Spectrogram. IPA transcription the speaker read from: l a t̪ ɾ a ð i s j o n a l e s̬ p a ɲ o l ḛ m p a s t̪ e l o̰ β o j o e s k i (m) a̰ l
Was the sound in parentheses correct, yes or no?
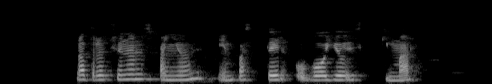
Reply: yes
